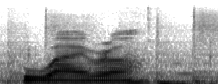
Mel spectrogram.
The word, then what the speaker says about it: Huayra: or the werewolf yeah pronounce like the first couple of uh characters because i think that's the way it's supposed to do why isn't germany with her that way why raw it's like always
